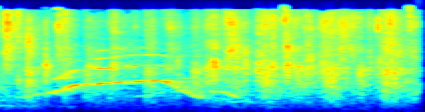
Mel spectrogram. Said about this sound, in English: I just feel the need to point out we had a whole table of people booked to see us tonight. Can we have a round of applause from you?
